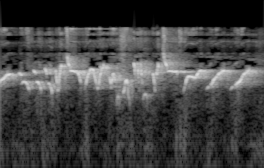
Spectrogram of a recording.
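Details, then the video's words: White-rumped shama of the 'fighter' type, known for varied fighting styles, pouring out a continuous rapid warble of looping whistled notes that rise and fall, with scratchy high accents. "MURAI BATU FIGHTER memiliki berbagai gaya tarung"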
